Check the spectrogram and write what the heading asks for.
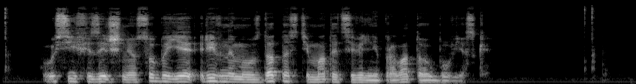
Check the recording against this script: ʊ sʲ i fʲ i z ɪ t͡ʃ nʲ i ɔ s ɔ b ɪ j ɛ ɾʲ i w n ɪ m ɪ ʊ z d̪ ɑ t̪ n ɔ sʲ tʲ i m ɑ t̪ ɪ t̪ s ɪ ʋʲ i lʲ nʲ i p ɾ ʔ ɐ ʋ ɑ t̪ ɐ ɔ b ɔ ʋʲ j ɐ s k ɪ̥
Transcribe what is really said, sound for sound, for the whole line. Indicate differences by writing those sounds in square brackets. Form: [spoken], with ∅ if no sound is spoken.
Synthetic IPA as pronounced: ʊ sʲ i fʲ i z ɪ t͡ʃ nʲ i ɔ s ɔ b ɪ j ɛ ɾʲ i w n ɪ m ɪ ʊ z d̪ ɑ t̪ n ɔ sʲ tʲ i m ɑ t̪ ɪ t̪ s ɪ ʋʲ i lʲ nʲ i p ɾ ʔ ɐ ʋ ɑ t̪ ɐ ɔ b ɔ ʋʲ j ɐ s k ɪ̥

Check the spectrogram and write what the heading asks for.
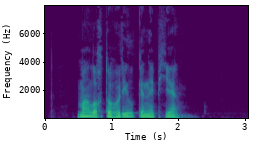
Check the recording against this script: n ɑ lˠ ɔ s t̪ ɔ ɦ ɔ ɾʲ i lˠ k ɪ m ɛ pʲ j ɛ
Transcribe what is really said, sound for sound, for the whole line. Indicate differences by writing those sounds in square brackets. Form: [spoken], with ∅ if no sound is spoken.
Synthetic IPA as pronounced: [m] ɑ lˠ ɔ [x] t̪ ɔ ɦ ɔ ɾʲ i lˠ k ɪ [n] ɛ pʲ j ɛ

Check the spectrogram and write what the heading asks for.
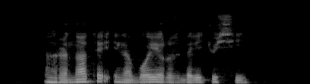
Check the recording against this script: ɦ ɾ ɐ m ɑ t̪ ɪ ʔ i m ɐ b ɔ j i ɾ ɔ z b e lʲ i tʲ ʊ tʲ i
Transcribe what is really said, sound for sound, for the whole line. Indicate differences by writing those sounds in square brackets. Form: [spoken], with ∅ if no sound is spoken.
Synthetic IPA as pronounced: ɦ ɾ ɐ [n] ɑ t̪ ɪ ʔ i [n] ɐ b ɔ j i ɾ ɔ z b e [ɾʲ] i tʲ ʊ [sʲ] i

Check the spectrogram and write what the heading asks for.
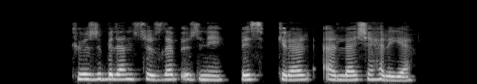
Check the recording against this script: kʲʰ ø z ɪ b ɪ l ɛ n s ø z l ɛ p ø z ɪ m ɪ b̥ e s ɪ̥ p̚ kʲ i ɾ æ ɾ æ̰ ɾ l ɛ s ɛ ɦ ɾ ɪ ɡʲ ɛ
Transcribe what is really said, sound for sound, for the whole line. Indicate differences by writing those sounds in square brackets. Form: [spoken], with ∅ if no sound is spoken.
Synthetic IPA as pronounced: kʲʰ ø z ɪ b ɪ l ɛ n s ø z l ɛ p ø z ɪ [n] ɪ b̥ e s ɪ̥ p̚ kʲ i ɾ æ ɾ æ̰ ɾ l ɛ [ʃ] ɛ ɦ ɾ ɪ ɡʲ ɛ

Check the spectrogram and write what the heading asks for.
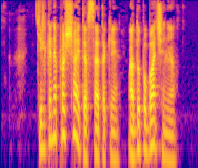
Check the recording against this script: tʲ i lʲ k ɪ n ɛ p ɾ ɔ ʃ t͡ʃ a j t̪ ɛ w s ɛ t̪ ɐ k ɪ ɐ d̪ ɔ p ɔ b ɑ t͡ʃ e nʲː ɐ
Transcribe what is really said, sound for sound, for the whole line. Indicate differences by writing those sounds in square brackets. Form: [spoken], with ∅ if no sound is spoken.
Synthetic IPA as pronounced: tʲ i lʲ k ɪ n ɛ p ɾ ɔ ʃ t͡ʃ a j t̪ ɛ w s ɛ t̪ ɐ k ɪ ɐ d̪ ɔ p ɔ b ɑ t͡ʃ e nʲː ɐ

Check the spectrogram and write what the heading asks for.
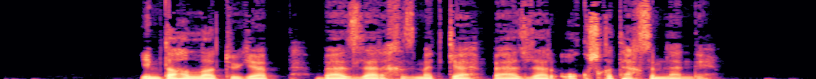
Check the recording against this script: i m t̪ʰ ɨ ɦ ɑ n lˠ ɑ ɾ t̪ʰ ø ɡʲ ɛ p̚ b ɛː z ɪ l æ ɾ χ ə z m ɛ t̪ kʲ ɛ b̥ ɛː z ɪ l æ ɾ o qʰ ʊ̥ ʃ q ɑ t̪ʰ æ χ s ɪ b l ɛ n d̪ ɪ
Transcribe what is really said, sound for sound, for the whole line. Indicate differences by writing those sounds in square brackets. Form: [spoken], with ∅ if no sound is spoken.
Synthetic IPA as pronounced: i m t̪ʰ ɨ ɦ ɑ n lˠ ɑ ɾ t̪ʰ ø ɡʲ ɛ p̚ b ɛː z ɪ l æ ɾ χ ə z m ɛ t̪ kʲ ɛ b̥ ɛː z ɪ l æ ɾ o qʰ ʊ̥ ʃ q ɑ t̪ʰ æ χ s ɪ [m] l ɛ n d̪ ɪ

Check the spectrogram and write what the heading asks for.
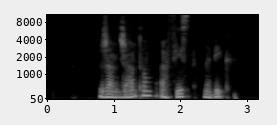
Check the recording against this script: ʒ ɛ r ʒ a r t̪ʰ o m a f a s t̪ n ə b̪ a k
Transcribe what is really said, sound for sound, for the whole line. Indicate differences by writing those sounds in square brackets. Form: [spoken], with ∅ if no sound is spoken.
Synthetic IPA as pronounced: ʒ [a] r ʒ a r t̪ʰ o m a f [i] s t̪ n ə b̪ [i] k

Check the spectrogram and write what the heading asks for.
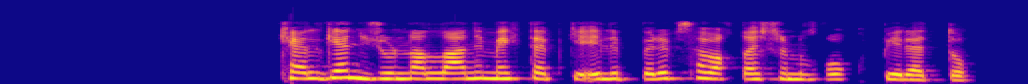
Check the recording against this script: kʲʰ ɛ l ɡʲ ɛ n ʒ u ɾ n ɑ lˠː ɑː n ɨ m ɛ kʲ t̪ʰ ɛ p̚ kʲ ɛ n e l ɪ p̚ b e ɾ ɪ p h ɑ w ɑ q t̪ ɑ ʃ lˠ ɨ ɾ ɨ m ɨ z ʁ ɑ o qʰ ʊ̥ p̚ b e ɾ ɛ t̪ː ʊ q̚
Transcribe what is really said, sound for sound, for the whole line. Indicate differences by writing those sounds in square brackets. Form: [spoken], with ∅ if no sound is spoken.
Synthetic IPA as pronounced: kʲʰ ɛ l ɡʲ ɛ n ʒ u ɾ n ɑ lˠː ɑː n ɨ m ɛ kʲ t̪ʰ ɛ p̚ kʲ ɛ [∅] e l ɪ p̚ b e ɾ ɪ p [s] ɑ w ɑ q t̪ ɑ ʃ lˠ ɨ ɾ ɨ m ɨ z ʁ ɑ o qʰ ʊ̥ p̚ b e ɾ ɛ t̪ː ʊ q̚

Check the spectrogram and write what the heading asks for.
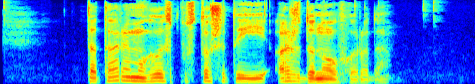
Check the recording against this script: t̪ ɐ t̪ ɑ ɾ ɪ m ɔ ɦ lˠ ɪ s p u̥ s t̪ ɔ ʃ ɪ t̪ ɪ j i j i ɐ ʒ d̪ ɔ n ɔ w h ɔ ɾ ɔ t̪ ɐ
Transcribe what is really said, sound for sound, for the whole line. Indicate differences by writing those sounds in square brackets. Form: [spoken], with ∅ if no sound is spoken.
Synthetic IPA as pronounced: t̪ ɐ t̪ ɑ ɾ ɪ m ɔ ɦ lˠ ɪ s p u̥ s t̪ ɔ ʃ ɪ t̪ ɪ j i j i ɐ ʒ d̪ ɔ n ɔ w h ɔ ɾ ɔ [d̪] ɐ

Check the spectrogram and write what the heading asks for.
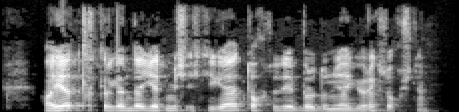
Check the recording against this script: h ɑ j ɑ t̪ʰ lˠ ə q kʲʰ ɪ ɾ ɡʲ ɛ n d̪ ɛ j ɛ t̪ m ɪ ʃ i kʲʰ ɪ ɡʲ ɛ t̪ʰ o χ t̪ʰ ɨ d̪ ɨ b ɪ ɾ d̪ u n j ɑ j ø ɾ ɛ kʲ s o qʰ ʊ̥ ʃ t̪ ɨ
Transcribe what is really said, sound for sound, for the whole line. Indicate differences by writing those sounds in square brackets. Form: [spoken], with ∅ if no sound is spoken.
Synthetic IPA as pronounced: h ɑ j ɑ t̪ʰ lˠ ə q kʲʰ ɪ ɾ ɡʲ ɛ n d̪ ɛ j ɛ t̪ m ɪ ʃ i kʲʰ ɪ ɡʲ ɛ t̪ʰ o χ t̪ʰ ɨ d̪ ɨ b ɪ ɾ d̪ u n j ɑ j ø ɾ ɛ kʲ s o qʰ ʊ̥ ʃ t̪ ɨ

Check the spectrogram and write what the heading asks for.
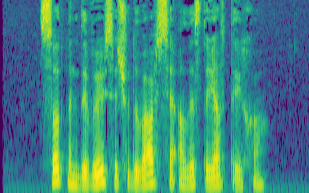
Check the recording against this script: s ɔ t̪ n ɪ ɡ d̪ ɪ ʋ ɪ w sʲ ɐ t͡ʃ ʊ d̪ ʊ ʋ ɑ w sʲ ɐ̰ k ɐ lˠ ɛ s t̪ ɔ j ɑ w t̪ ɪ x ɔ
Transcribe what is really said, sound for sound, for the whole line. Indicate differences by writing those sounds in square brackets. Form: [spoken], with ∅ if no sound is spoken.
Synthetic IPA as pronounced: s ɔ t̪ n ɪ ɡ d̪ ɪ ʋ ɪ w sʲ ɐ t͡ʃ ʊ d̪ ʊ ʋ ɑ w sʲ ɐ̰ [ʔ] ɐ lˠ ɛ s t̪ ɔ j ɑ w t̪ ɪ x ɔ

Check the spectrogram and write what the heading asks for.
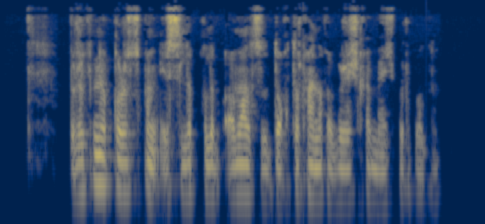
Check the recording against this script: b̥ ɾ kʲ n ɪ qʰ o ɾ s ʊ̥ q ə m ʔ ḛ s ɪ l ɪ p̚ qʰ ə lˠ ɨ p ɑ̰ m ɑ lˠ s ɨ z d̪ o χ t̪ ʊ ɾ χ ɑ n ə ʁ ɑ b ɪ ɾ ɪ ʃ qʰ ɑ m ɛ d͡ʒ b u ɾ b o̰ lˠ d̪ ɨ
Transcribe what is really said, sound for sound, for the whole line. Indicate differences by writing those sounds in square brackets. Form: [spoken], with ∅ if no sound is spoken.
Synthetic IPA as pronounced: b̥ ɾ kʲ n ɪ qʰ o ɾ s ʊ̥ q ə m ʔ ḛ s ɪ l ɪ p̚ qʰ ə lˠ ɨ p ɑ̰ m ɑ lˠ s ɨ z d̪ o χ t̪ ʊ ɾ χ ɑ n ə ʁ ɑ b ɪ ɾ ɪ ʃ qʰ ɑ m ɛ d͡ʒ b u ɾ b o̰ lˠ d̪ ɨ

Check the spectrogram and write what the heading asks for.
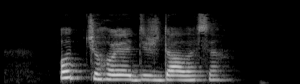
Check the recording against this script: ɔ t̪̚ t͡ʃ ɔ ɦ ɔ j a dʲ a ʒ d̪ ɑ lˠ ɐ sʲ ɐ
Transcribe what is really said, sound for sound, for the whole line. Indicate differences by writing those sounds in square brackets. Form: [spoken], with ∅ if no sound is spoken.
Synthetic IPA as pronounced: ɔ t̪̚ t͡ʃ ɔ ɦ ɔ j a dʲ [i] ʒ d̪ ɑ lˠ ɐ sʲ ɐ

